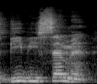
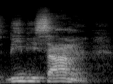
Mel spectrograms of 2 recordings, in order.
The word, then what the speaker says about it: B.B. Simon: tell me that it's BB Simon BB Simmons sounds stupid it doesn't even have an S it's not even plural come on now say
